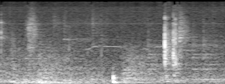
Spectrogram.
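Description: A few scattered keystrokes tap on a computer keyboard during a tabletop D&D game session, faint and sparse against a quiet room hum, with no voices.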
